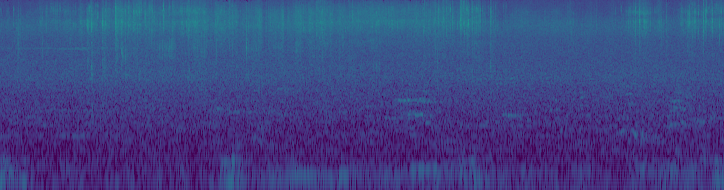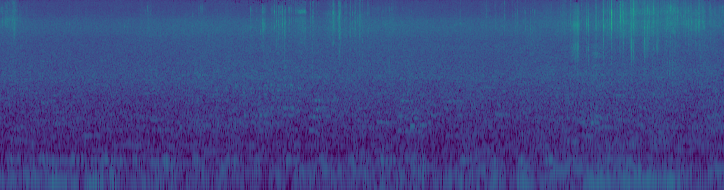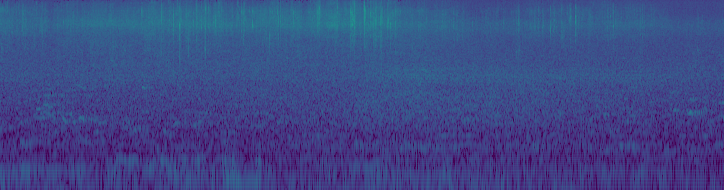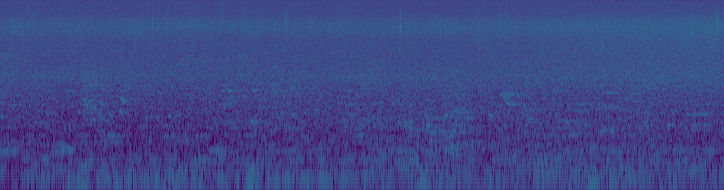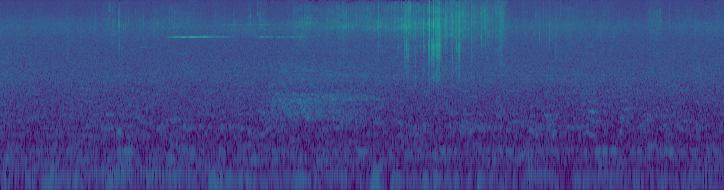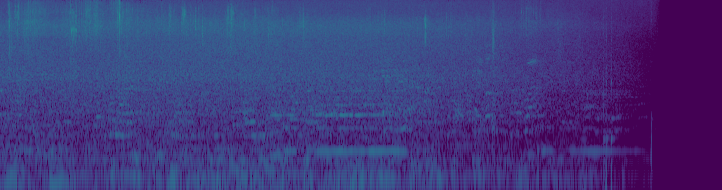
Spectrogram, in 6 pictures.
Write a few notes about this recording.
Late night recording before a storm, wind blowing leaves around in front of Firstsite Art Gallery, Colchester.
